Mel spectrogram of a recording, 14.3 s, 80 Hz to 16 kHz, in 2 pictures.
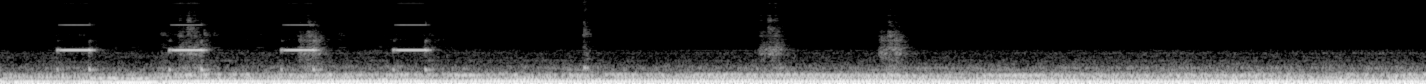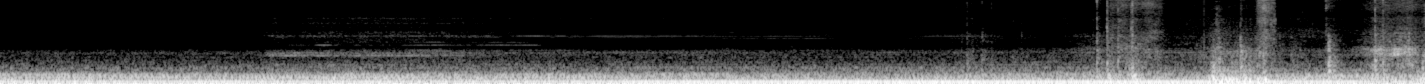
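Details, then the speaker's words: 2008 Blue Bird All American RE CNG school bus, key on with gauges alive, then start. A few dash beeps, then the engine catches into a deep, steady rumble with no misses; clean start and normal idle. "Now that the gauges are alive, start up the bus."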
